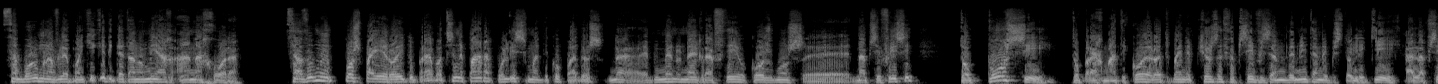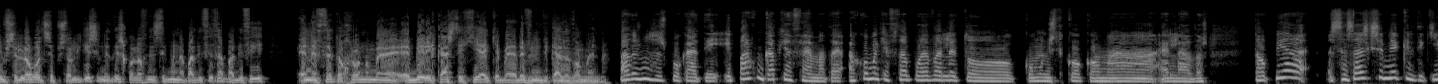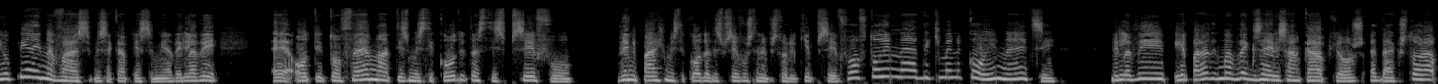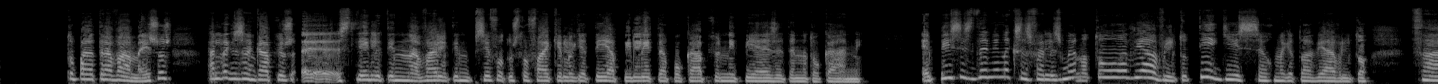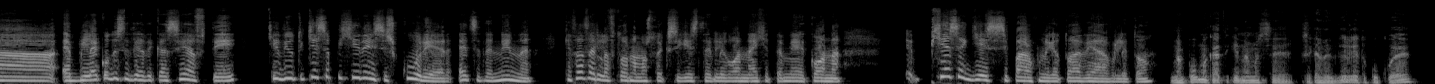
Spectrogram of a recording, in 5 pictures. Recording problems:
distortion; slight; 10 dB below the speech
garbled, watery; slightly; nothing above 14.5 kHz

